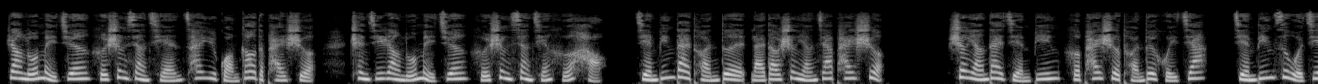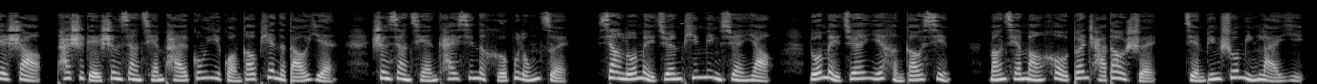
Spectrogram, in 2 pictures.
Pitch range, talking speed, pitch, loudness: 200-275 Hz, 255 characters per minute, 245 Hz, -19 LUFS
